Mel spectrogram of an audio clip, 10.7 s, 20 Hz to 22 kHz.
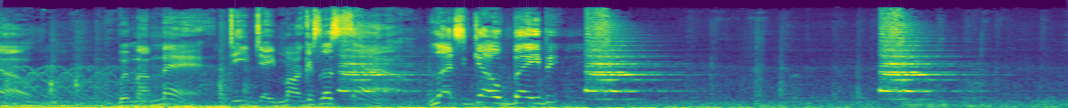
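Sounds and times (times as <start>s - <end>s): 
low rumble of a moving train: 0.0s - 10.6s
speech: 1.4s - 6.4s
train horn blasts: 3.4s - 4.1s, 5.8s - 7.2s, 8.8s - 10.0s.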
